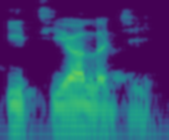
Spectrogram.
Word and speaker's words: etiology: start with e but both of them are pronounced the same way etiology now etiology is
